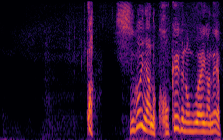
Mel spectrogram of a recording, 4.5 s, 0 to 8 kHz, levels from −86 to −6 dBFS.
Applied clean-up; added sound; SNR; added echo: neural mask model Resemble Enhance denoiser.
